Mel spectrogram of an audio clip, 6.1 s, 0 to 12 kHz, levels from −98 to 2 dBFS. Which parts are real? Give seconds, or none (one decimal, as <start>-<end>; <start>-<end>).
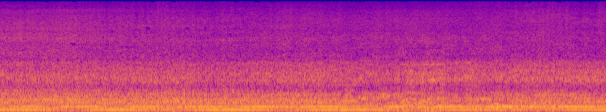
0.0-3.4; 5.1-6.1

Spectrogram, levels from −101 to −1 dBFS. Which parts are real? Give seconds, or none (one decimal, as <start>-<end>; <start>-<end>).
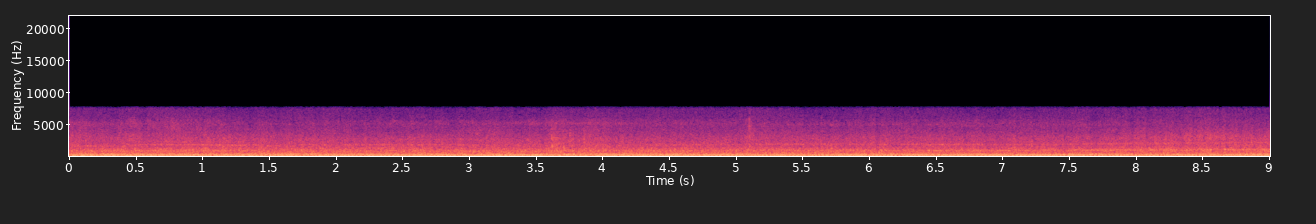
0.0-0.9; 1.9-7.7; 8.3-9.0

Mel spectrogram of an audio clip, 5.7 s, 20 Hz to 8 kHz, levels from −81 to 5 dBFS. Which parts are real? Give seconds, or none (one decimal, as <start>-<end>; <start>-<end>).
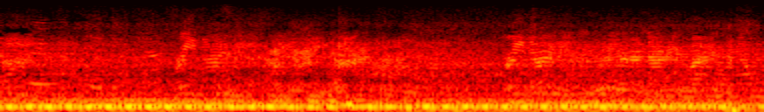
0.0-1.7; 3.1-5.7

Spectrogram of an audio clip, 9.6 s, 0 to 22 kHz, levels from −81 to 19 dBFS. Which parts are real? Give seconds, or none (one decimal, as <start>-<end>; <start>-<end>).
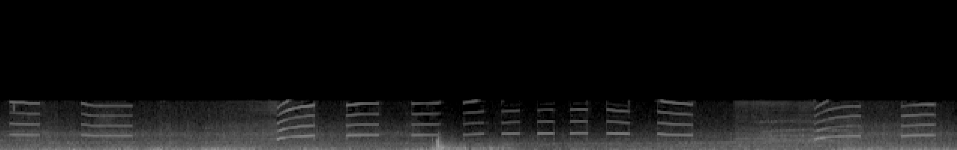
0.0-9.6

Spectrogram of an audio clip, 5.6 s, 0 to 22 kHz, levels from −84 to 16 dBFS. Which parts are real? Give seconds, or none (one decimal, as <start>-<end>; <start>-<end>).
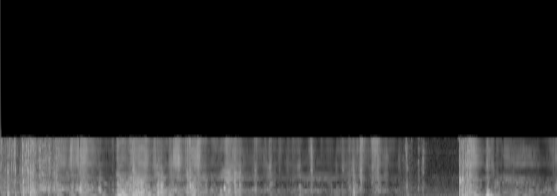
0.0-0.6; 4.0-4.7

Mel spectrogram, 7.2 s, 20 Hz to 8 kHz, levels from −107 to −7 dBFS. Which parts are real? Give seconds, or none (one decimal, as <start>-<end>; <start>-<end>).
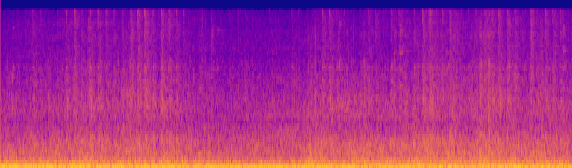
0.0-7.2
